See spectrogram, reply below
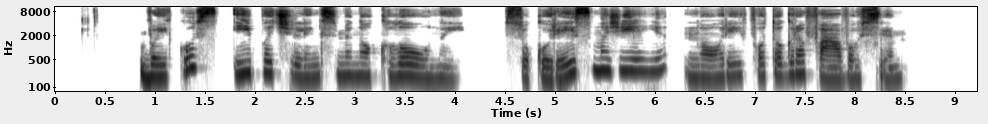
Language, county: Lithuanian, Utena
